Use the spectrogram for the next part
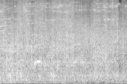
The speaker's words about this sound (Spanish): Da un espectacular salto y se estrella contra la ventana.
